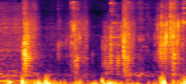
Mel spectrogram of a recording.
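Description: Footsteps on a bare, gritty concrete floor: a run of irregular scuffs and taps.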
